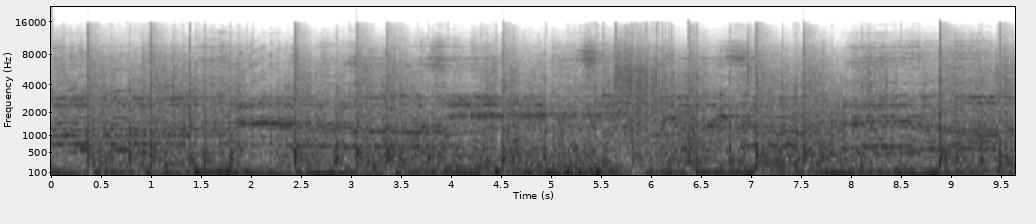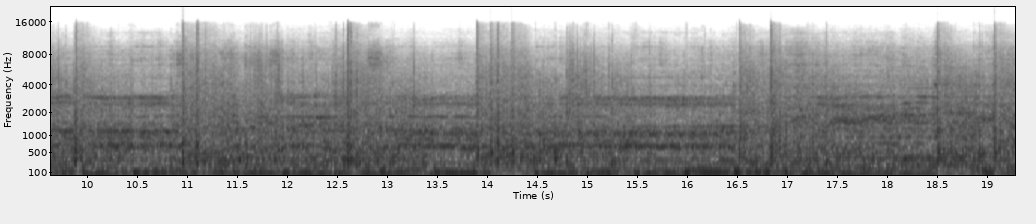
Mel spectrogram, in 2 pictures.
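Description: Fireworks salute: bangs and crackles of fireworks bursting overhead again and again, over loud music with a heavy bass beat.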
